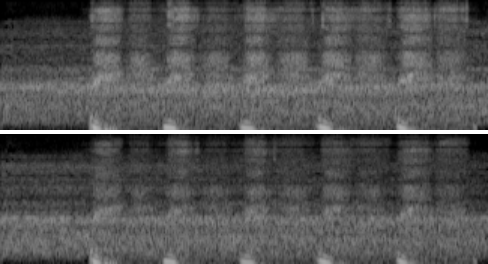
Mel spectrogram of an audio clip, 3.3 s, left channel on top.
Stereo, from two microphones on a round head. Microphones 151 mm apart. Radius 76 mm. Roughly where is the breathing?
Left.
